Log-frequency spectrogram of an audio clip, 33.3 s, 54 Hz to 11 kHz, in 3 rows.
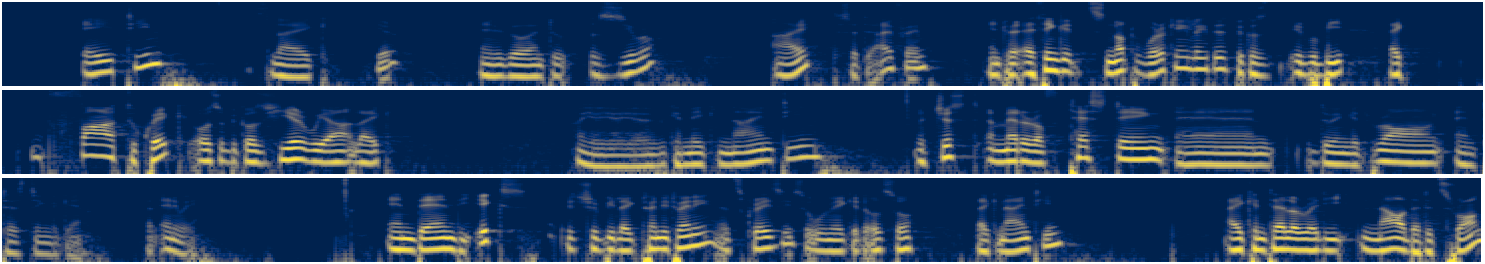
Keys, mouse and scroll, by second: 1.1 click, 2.7 click, 3.8 click, 5.1 i, 6.6 click, 8.2 click, 9.7 i, 11.4 click, 12.6 click, 17.1 click, 17.7 click, 19.2 i, 20.5 click, 21.6 click, 24.6 click, 27.7 click, 30.3 click, 32.7 click.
